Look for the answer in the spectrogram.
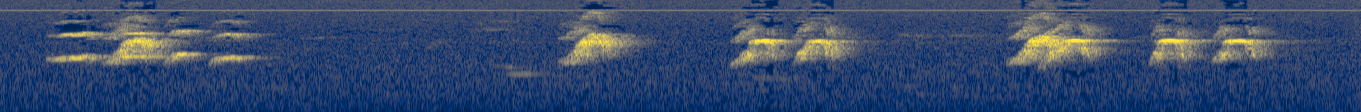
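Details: Captive white hen bird calling from behind a screen door beside a male: loud, clipped chirp clusters of two or three notes, spaced a second or more apart with quiet gaps.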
